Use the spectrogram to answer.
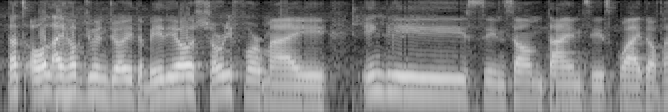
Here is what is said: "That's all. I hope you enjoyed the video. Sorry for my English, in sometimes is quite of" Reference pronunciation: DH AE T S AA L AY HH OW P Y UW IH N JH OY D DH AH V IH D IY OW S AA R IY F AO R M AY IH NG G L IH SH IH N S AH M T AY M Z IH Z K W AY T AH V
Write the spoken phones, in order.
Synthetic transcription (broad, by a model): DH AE T S AA L AY HH OW P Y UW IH N JH OY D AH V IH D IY OW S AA R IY F AO R M AY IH NG G L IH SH IH N S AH M T AY M S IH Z K W AY T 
